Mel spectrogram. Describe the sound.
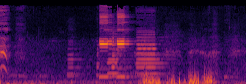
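Car horns toot a few short, bright blasts that briefly overlap, followed by lower, rougher rumbling sounds.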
